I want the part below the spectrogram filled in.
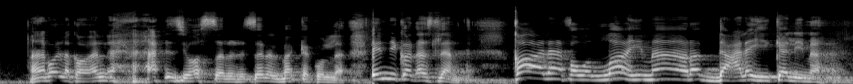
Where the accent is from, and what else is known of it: Egypt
